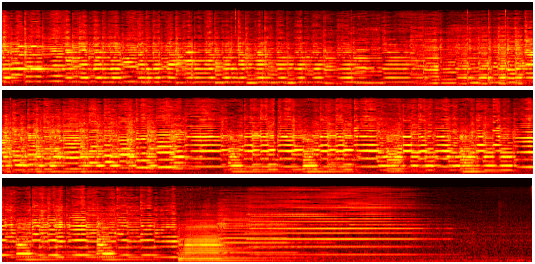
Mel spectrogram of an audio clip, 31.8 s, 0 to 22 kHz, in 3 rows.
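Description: Solo Baroque cello with sheep-gut strings, bowed in a fast passage of running notes. About 25 seconds in it settles on a final low note with a chord above it, held and ringing for several seconds.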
